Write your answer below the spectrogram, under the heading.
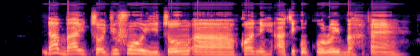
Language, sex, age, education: Yoruba, female, 46-60, tertiary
